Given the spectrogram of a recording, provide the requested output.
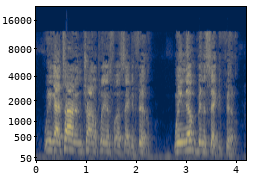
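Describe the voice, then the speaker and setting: A high-pitched man with an American accent. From Chicago. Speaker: talk show host. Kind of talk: casual chat.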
